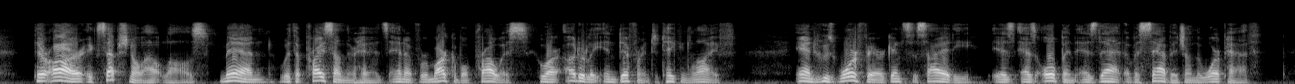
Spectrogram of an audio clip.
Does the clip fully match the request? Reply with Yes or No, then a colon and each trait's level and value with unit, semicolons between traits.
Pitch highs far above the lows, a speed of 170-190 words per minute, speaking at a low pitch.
Yes: wide, 5.8 semitones; average, 180 wpm; low, 110 Hz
